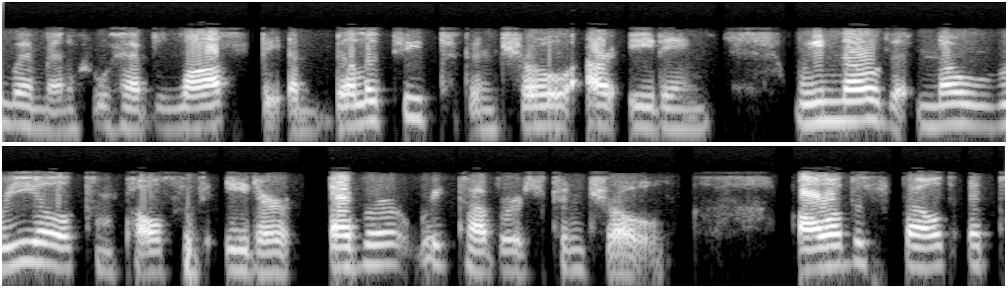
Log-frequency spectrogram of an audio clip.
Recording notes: 100 Pounders Phone Meeting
